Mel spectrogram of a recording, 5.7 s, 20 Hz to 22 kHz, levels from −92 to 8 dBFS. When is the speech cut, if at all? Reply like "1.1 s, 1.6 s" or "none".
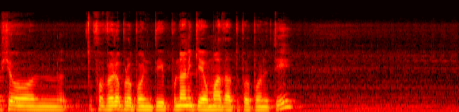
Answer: none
